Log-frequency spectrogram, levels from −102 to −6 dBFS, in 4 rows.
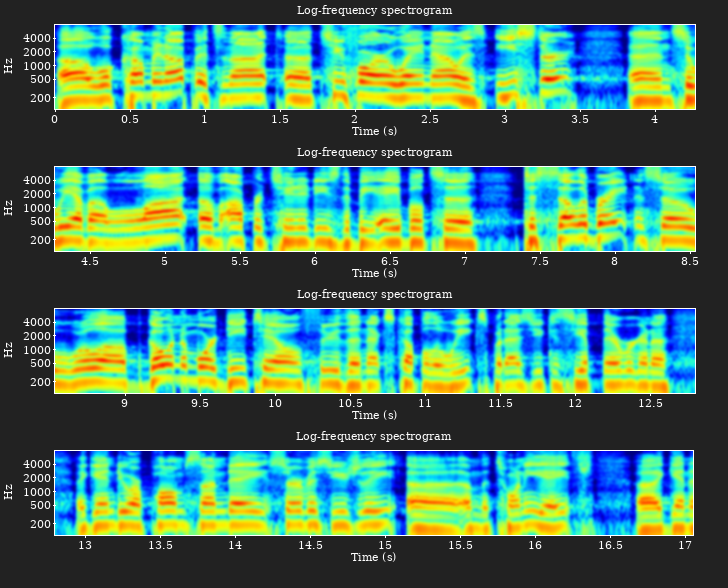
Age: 20-39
